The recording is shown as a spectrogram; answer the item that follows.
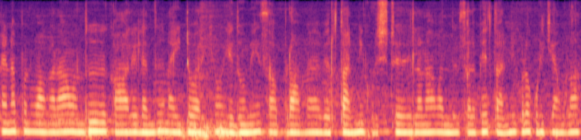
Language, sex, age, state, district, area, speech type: Tamil, female, 30-45, Tamil Nadu, Thanjavur, urban, spontaneous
